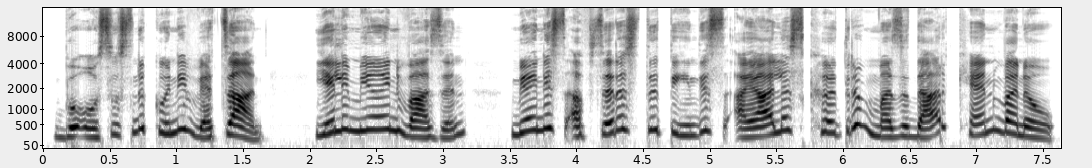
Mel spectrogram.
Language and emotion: Kashmiri, happy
